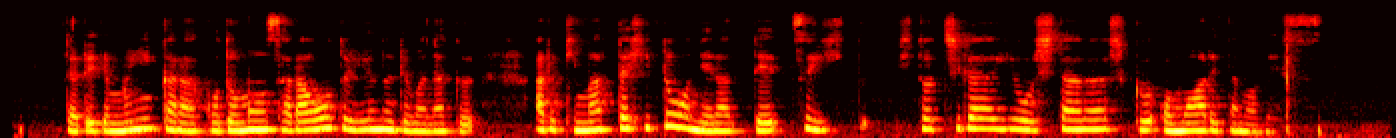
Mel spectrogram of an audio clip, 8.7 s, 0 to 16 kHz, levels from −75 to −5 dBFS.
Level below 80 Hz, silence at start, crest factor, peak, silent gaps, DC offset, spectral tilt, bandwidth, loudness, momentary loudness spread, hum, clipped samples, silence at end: -60 dBFS; 0.4 s; 14 dB; -8 dBFS; none; under 0.1%; -6 dB/octave; 11 kHz; -22 LUFS; 12 LU; none; under 0.1%; 0.45 s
